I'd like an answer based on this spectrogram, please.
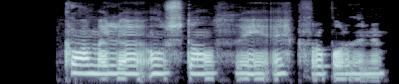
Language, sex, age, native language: Icelandic, male, 11, Icelandic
